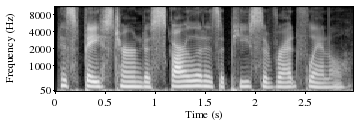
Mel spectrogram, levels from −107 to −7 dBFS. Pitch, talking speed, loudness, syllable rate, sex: 185 Hz, 220 wpm, -18 LUFS, 5.1 syllables/s, female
